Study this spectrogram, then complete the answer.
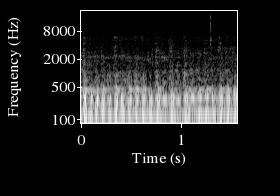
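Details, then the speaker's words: Tao Tao bike after a new carburetor install, fuel screw set 2 turns out instead of 1.5 and idle screw adjusted: quick, even single-cylinder putter at idle with no stumbling. It runs good with no problems. "All right guys, so as you can hear, the bike is running good, no problems. That's good."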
